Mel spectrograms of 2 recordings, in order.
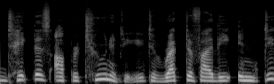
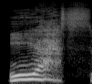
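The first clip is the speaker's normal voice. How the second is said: ordinary talk, nothing marked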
